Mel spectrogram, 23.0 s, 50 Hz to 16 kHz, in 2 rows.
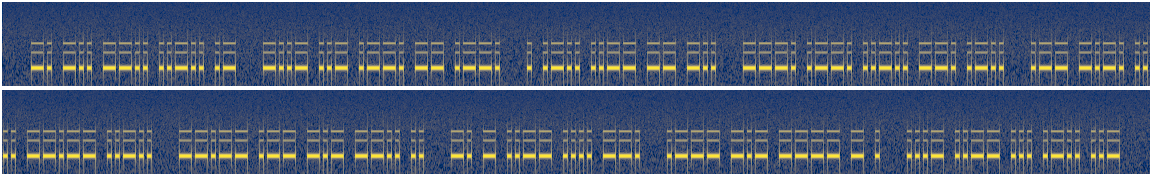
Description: Morse code (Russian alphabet), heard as a keyed tone, machine-sent, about 30 wpm, 840 Hz. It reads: НДЗЭА ЬУПМП ЕЛЮМД ЧПЭГЛ ВЦХЪЭ ЪВКЗИ НТЮХГ ЙКШТЕ ЖЮСЛУ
